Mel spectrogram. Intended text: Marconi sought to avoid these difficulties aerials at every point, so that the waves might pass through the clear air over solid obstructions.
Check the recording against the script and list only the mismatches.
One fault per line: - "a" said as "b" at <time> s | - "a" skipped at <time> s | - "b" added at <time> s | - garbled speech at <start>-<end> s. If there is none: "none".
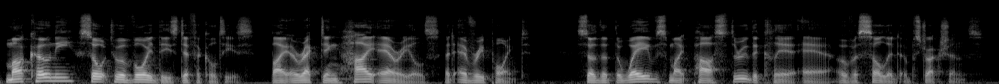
- "by erecting high" added at 2.7 s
